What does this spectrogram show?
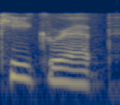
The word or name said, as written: key grip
